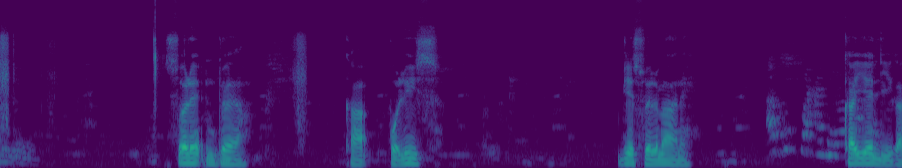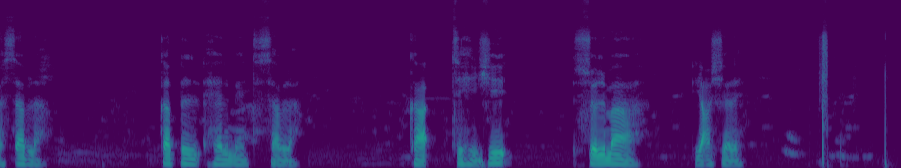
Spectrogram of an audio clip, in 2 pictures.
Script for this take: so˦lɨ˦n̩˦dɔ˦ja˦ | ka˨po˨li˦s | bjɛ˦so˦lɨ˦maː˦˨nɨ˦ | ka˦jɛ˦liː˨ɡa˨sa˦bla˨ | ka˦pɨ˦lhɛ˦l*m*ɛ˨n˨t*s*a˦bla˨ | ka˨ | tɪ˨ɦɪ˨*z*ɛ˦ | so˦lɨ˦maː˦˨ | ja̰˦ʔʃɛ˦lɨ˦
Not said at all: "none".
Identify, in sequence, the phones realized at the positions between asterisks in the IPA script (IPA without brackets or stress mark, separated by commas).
m, s, ʒ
